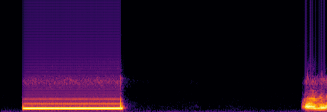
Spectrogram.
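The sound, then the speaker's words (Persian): Telephone tones sound as a call is placed: a loud, steady electronic tone lasting about a second, then silence, then another tone starting at the very end. “و در نهایت برای اینکه ببینیم واقعا پروتکل ها برای مسابقات باشگاهی ورزش نابینایان ابلاغ شده یا نه، مجددا با آقای حادی زاده تماس گرفتم.”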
